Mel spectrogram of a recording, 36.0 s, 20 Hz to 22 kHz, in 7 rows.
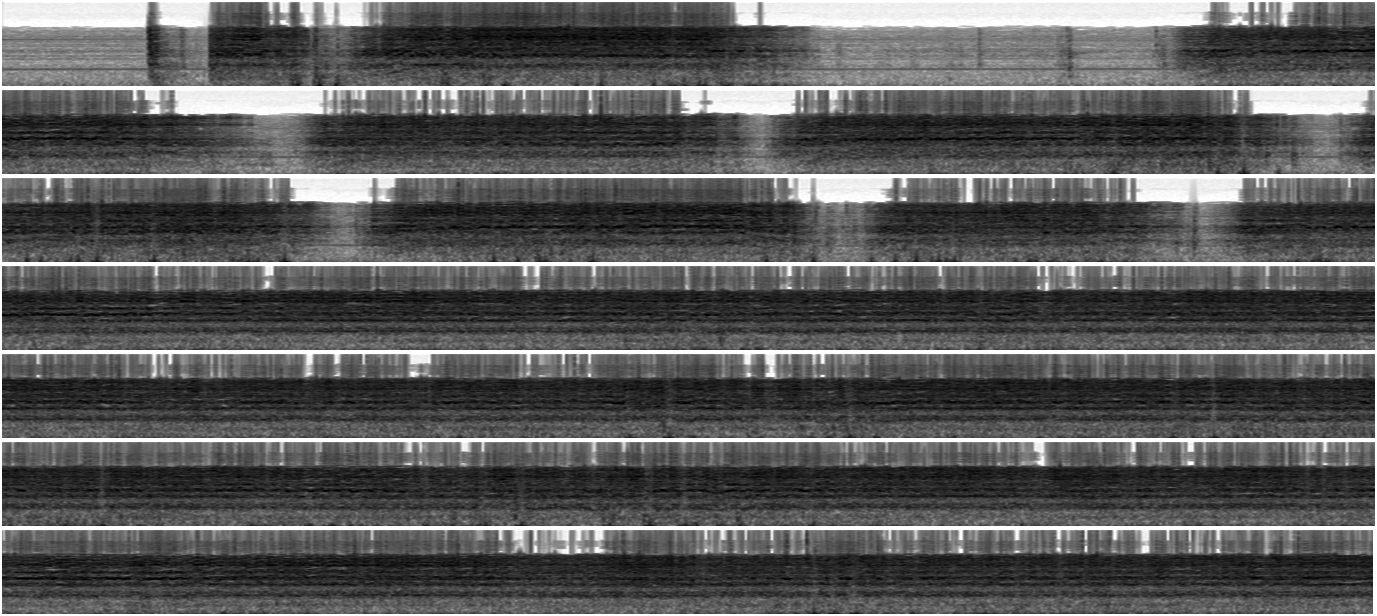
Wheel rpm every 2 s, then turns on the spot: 50, 90, 110, 140, 140, 120, 140, 140, 230, 230, 230, 230, 220, 220, 220, 220, 220, 230.
10-12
